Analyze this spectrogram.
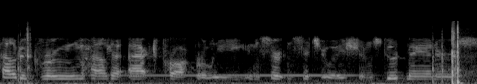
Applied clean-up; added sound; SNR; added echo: none; Telephone; 3 dB; none.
